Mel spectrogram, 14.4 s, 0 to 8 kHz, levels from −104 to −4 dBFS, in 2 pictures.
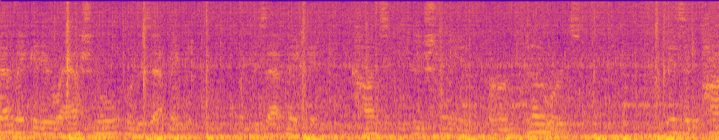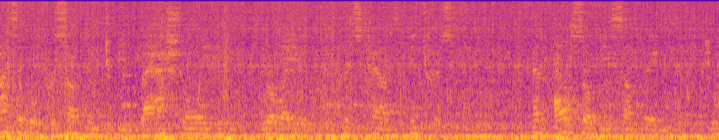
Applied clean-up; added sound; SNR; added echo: none; Bicycle; -5 dB; reverberation time 1.9 s.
